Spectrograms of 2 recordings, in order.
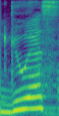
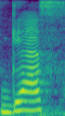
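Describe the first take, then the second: First: A 'yoo' sound follows the g. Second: No 'yoo' sound follows the g. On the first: The speaker calls it wrong. "ये ग्यूएस नहीं होता" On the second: The speaker calls it right. "It's गैस"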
